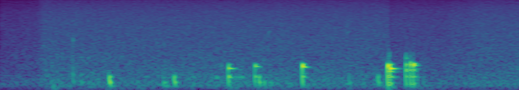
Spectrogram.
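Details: Stomach growling during digestion after McDonald's for lunch and a slice of pizza for breakfast: a run of short gurgling and bubbling pops from the belly over a quiet background; ordinary bowel sounds.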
